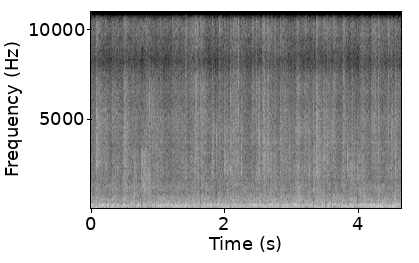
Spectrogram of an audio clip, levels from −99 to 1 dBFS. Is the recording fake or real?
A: fake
